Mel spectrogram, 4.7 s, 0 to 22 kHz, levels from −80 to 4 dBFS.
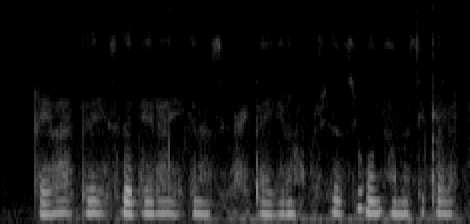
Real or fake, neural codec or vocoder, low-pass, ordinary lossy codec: fake; vocoder, 44.1 kHz, 128 mel bands every 256 samples, BigVGAN v2; none; none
